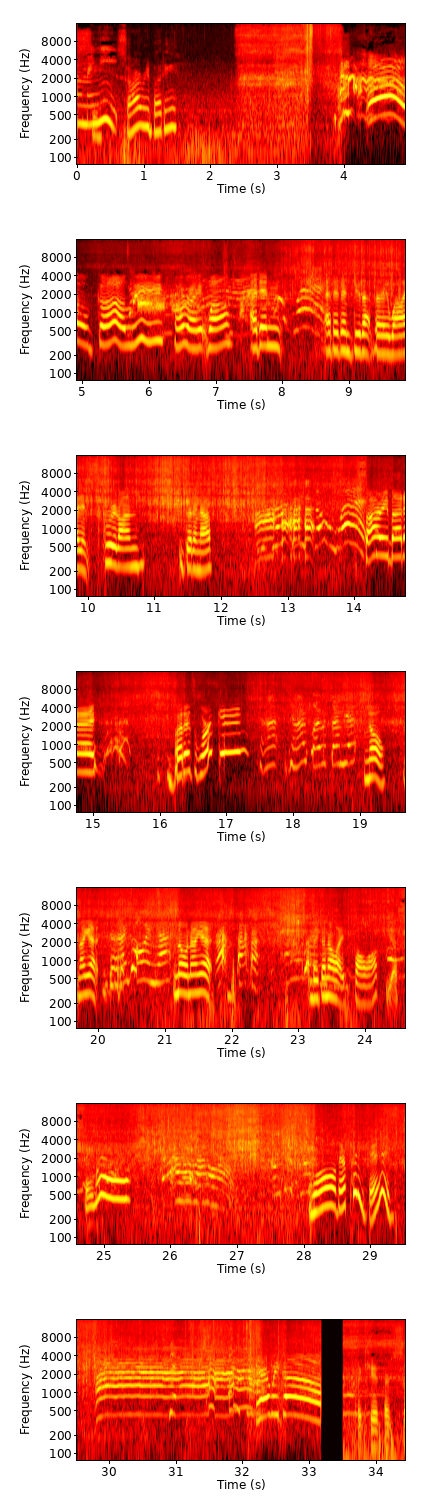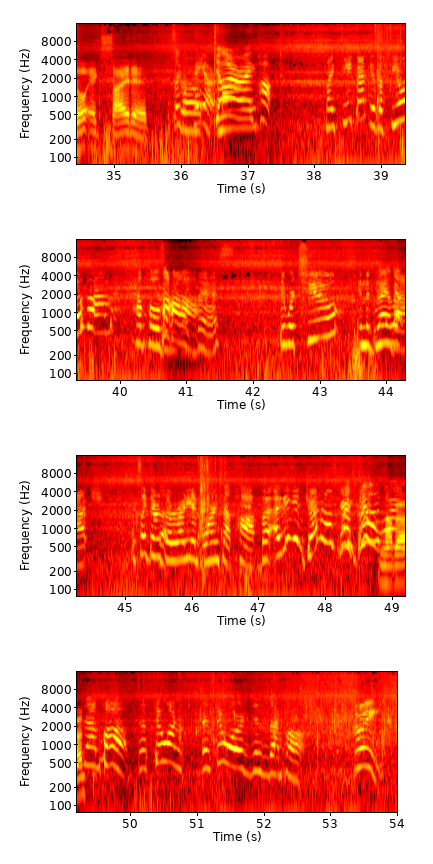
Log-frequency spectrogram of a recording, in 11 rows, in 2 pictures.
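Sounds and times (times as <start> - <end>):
garden hose spraying water: 2.3 - 54.0
child whining: 5.7 - 8.6, 15.1 - 15.6, 21.8 - 23.3, 25.9 - 28.1, 29.8 - 32.2.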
